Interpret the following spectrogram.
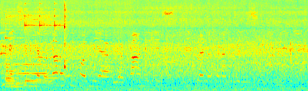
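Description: Steady rushing splash of a garden water feature pouring into a pond. Indistinct background voices and music are heard in about the first second.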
